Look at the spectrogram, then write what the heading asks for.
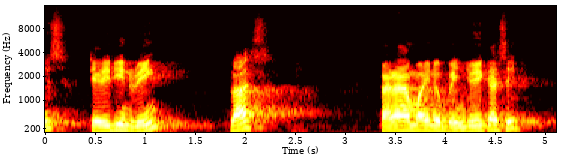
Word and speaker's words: pteridine: One pteridine ring, P is silent here, pronunciation is pteridine ring, plus para-amino benzoic acid and plus glutamic acid.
